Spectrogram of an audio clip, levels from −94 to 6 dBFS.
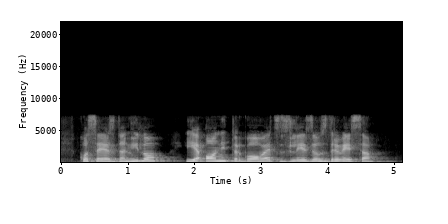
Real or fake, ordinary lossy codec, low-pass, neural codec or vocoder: fake; none; 7.2 kHz; codec, 16 kHz, 4 kbps, FunCodec, trained on LibriTTS, 50 frames a second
